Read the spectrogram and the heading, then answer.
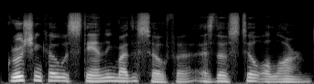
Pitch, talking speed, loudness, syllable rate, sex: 145 Hz, 190 wpm, -20 LUFS, 5.4 syllables/s, male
